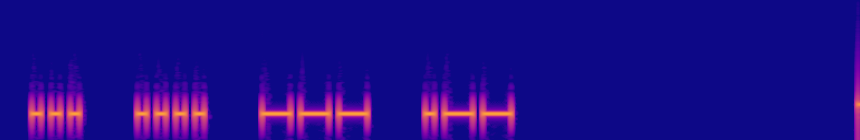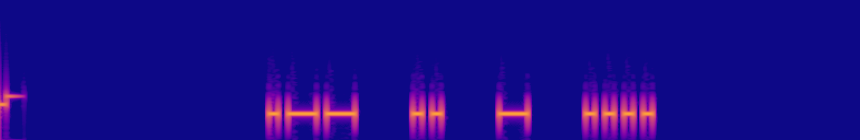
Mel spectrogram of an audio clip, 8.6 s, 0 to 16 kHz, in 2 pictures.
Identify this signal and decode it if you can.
Morse code, heard as a keyed tone, about 25 wpm, spaced as for 18 wpm, 700 Hz. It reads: SHOW WITH
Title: 2x Character Spacing - Top 200 Words - 25wpm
